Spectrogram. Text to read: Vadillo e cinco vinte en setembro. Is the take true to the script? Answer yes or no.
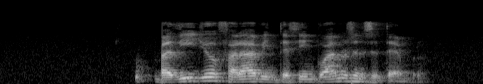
no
